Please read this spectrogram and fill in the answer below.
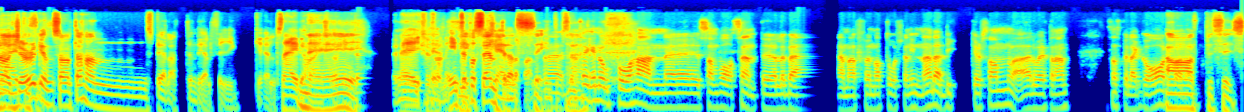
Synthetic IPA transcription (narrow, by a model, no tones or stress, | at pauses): ɛnjœɾɡənsɔhaɾɪnt̪əɦanspeːla̰t̪ɛnd̪ḛːlfḭ̥ː | lnɛɪd̪ɛ | nɛjfa̰nɪnt̪əpʰɔsɛnt̪əɾalafa̰lɛd̪ɛt̪ʰɛŋkənuːɡ̚pʰɔɦansɔmvaɾsɛnt̪əɾɛlːəbɛ | nafœɳɔt̪ːoːʂɛnːɪnːand̪æd̪ɪkːəʂɔnva̰ɛlːəvaheːt̪əɾhan | sɔmspeːlaɡɑːɖpʰɾɛsiːs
